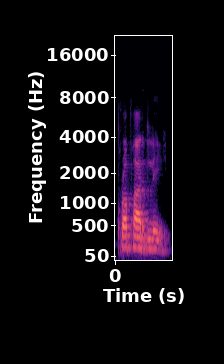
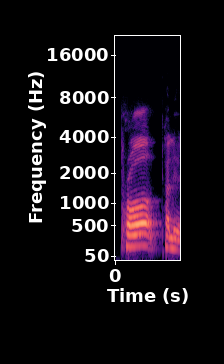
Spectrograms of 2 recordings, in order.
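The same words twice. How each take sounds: First: Properly as prop-AR-lee, r sounded; "properly" with a strong middle syllable; mispronounced properly. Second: Properly as PROP-uh-lee, loud first syllable; "properly" with a weak middle, falling; correct properly. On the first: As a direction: say properly wrongly with a full 'ar'. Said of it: "it's not properly". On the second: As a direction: punch the P of properly. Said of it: "P has the stress". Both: Shown as a demonstration.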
